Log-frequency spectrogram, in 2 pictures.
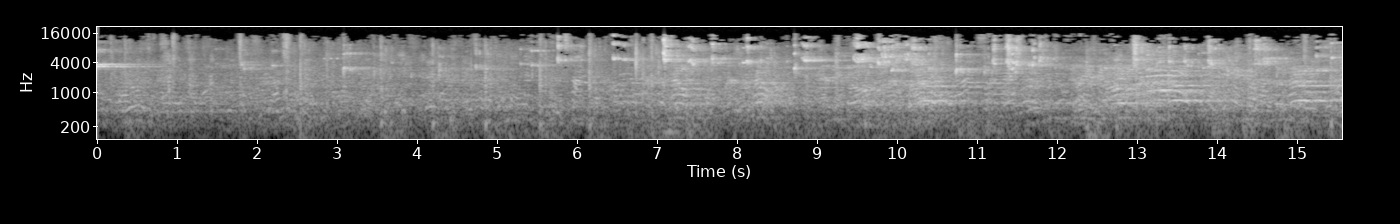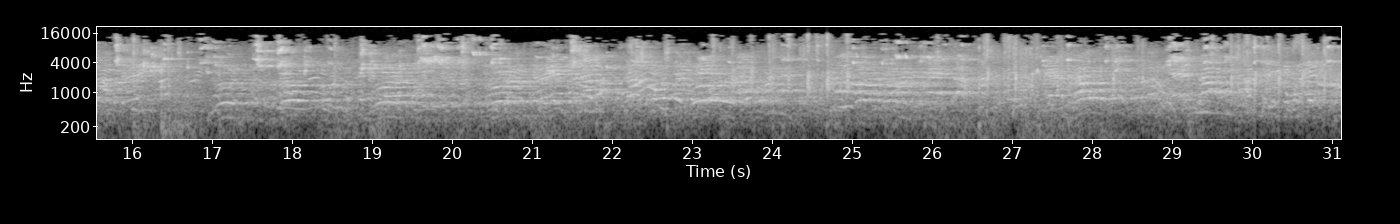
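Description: Basketball bouncing on a hardwood gym floor during play, with players and spectators calling out, all echoing in a large gym.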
